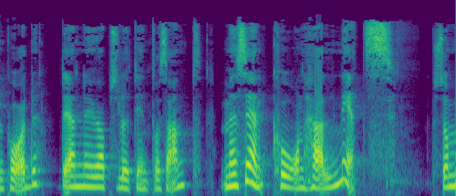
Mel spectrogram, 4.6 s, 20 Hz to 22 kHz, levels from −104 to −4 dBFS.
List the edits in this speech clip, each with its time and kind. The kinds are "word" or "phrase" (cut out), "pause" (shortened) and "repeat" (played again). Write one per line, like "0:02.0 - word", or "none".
0:02.1 - pause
